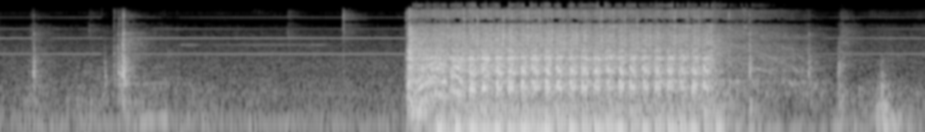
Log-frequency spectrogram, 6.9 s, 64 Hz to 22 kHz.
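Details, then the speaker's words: VW R32 that sat outside a long time, spark confirmed, fuel line pulled to test delivery: starter churns evenly for about two seconds and the engine never catches; barely any fuel came out, fuel starvation. "I don't think any fuel came out. I'm gonna look back on the footage, but I don't think any fuel came out."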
